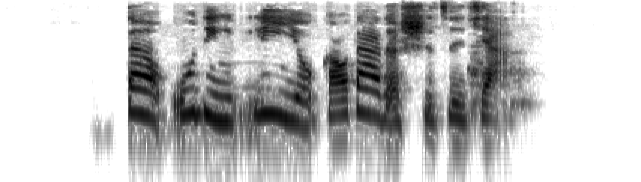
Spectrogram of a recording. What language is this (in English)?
Chinese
